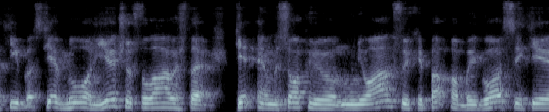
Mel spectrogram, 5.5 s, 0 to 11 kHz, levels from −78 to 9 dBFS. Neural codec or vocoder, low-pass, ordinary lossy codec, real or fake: codec, 24 kHz, 0.9 kbps, WavTokenizer, medium speech release version 2; 9.9 kHz; Opus, 24 kbps; fake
